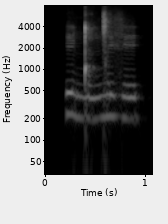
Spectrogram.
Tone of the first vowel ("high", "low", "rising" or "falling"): falling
